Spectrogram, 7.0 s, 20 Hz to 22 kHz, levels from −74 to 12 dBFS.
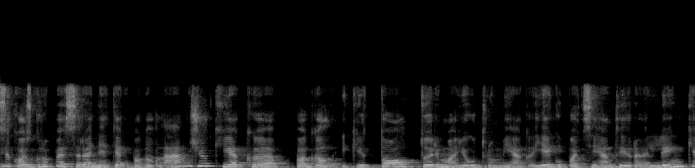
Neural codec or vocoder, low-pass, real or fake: none; 10.8 kHz; real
